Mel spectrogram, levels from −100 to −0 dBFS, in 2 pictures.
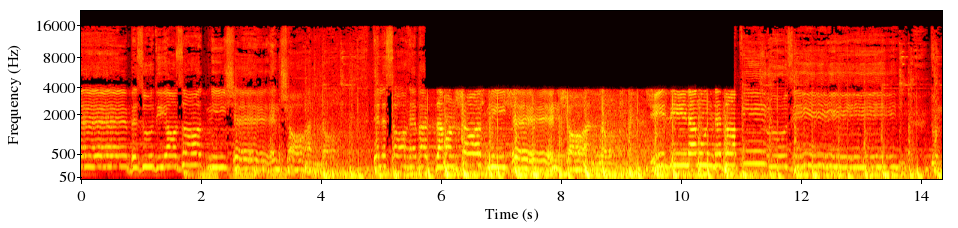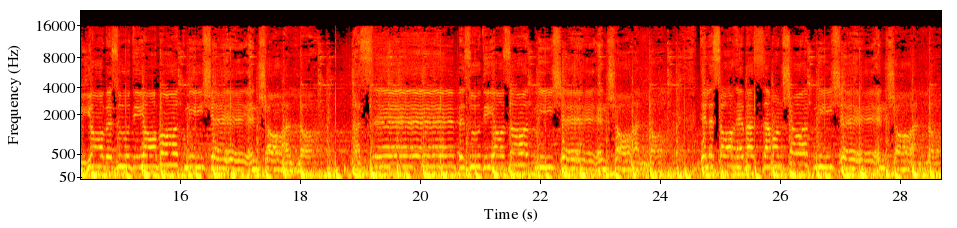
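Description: Input switched to a poorer device, from 5.74 s to 10.90 s: the sound abruptly turns dull and boxy, with nothing above 3.8 kHz, then opens up again at the end of that stretch. The cause is likely a change of capture device mid-recording, to a narrower-band microphone or a headset's call profile. There is no gap at either switch, but the level shifts by about 5 dB and a new noise floor appears, roughly 50 dB below the signal.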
